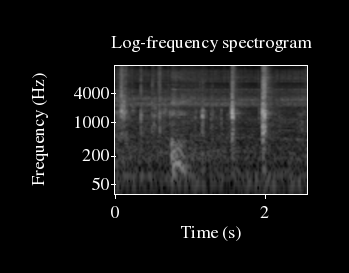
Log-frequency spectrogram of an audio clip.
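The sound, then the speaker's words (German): A cassette is pushed into a tape player: a few light plastic clicks and a soft rumble of handling, then two sharper mechanical clacks as it seats. Fairly quiet, with no voices. “Soll ich? Ja, bitte, leg ein.”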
